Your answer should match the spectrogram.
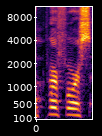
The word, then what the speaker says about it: Perforce: I did wrong that bom says it's not perforce it's per force I had to call their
